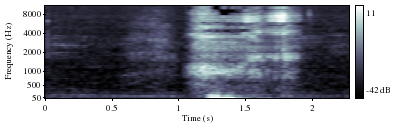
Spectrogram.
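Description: A man's sharp breath of surprise, a gasp, about a second in, loud and breathy with a low puff of air hitting the microphone.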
